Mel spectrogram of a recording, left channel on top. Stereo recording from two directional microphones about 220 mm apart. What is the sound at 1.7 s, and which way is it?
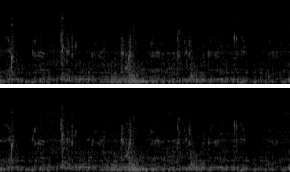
Water, 5° left (ahead or behind).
